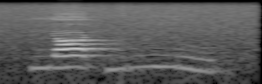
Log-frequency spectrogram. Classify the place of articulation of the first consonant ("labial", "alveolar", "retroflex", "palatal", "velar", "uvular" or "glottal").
palatal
